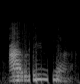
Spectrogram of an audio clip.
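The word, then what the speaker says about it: علم: mim ini bacanya apa kan tahunya alama kalau kita nggak baca kamus itu alama kita tahunya padahal alima gitu alima makanya kan kita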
